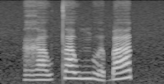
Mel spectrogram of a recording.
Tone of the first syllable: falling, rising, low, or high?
rising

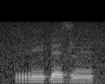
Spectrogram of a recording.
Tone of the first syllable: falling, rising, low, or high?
high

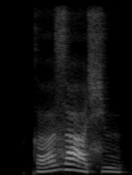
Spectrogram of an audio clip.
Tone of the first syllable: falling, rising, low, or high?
rising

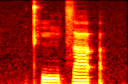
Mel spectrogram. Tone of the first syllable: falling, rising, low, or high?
low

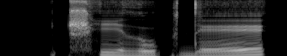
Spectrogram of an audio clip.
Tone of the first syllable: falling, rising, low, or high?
low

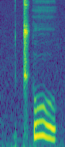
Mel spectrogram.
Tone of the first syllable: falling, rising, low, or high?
falling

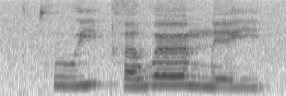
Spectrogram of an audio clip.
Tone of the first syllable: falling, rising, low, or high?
rising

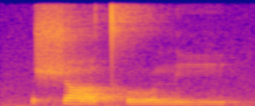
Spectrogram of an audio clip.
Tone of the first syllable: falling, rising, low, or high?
falling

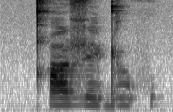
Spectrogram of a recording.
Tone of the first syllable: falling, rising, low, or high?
high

